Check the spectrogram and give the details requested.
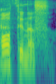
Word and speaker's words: haughtiness: Yeah, Haughtiness. it's like naughtiness, but haughty.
